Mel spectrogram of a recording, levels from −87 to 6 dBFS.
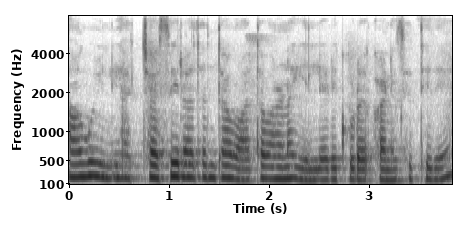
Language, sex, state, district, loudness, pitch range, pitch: Kannada, female, Karnataka, Mysore, -17 LUFS, 180-215 Hz, 200 Hz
